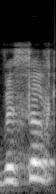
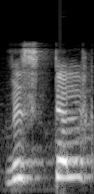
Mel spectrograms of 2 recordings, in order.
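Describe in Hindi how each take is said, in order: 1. t की आवाज़ पूरी तरह छोड़ दी जाती है। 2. बीच में t की आवाज़ बोली जाती है। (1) "हम इसे विसल कहते हैं" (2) "विस्टल करके नहीं बोलते"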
